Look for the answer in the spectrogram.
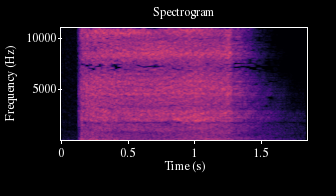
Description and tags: new gas
Gas or spray paint
spray-paint, gas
